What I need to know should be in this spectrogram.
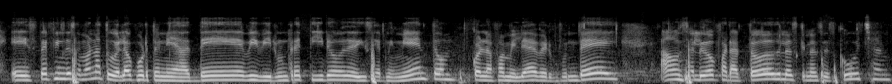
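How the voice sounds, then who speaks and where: A woman talks at a medium pitch while noticeable background noise fills the recording. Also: ordinary pitch variation, moderate pace. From Colombia, Cáceres (Antioquia). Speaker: retreat participant, trained preschool teacher. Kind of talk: testimony. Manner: halting, with many fillers.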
